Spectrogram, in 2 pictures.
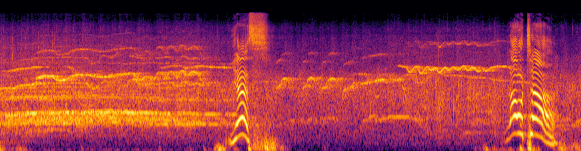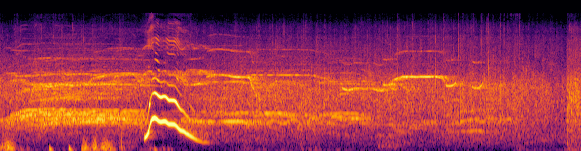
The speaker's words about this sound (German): Insofern macht einen riesen, riesen Applaus. Ich will alle schreien hören. Hier ist Bettina Böttinger.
